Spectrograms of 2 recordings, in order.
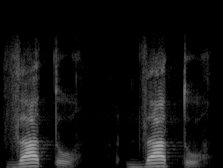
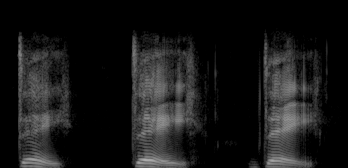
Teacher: But the main difference between English and Spanish plosives is the articulation of d and t, and it is very important to be aware of this. Because in Spanish, the point of articulation is dental. As in dato, dato. But in English, it is alveolar as in day, day, day. So, in Spanish, the tip of the tongue is between your teeth.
